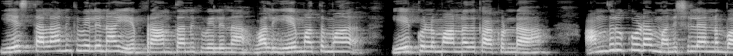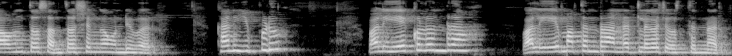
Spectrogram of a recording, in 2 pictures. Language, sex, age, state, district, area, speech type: Telugu, female, 18-30, Andhra Pradesh, Guntur, rural, spontaneous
